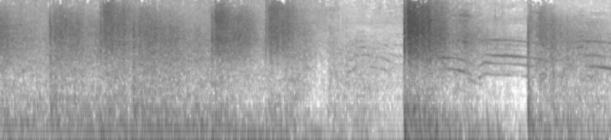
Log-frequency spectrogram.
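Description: Artillery fire in a battle makes a dense, continuous rumbling roar broken by two sudden heavy booms near the end, each followed by a rolling decay.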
